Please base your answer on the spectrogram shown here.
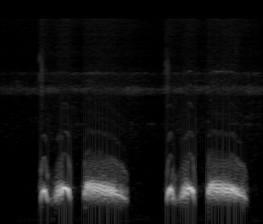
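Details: Spotted dove lure call to provoke rival doves: two phrases in quick succession, each a brief warbling two-part coo and then a longer, gently falling coo.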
